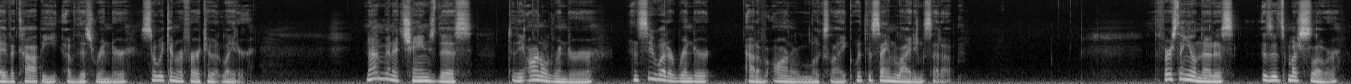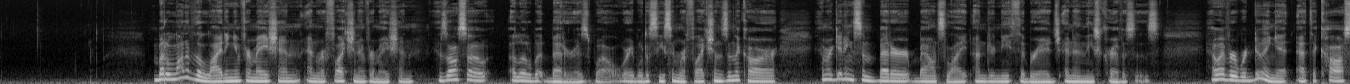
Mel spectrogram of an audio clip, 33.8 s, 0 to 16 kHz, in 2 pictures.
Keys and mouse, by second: 0.0 click, 4.2 click, 5.5 click, 9.3 click.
